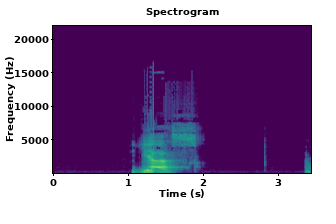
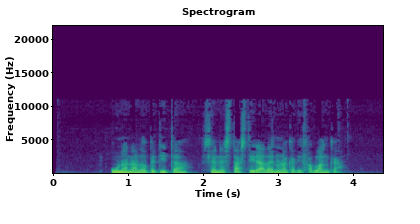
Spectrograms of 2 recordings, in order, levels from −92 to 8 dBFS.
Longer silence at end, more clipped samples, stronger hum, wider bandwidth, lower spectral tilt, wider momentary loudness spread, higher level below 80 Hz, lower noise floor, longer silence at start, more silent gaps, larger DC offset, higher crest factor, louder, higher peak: second, 0 s vs 0.55 s; neither; neither; first, 16 kHz vs 11 kHz; second, -3.5 dB/octave vs -8 dB/octave; first, 24 LU vs 10 LU; second, -68 dBFS vs -34 dBFS; first, -82 dBFS vs -63 dBFS; first, 1.05 s vs 0.8 s; neither; neither; about the same, 20 dB vs 16 dB; first, -14 LUFS vs -18 LUFS; about the same, -2 dBFS vs -2 dBFS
